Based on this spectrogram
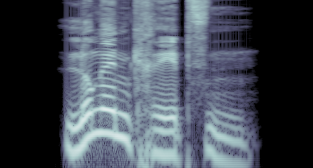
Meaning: dative plural of Lungenkrebs
- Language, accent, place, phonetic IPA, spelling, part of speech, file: German, Germany, Berlin, [ˈlʊŋənˌkʁeːpsn̩], Lungenkrebsen, noun, De-Lungenkrebsen.ogg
